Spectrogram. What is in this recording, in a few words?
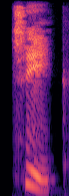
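"cheek", English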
